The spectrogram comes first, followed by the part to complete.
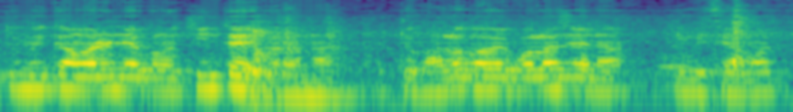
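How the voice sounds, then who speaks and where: A man doing a pouty woman patient who picks fights, rapid-fire and a bit high, for a comedy sketch. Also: fairly even intonation, a crowd in the background, natural voice. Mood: sulky. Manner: whiny and pouting, taking offense at everything.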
